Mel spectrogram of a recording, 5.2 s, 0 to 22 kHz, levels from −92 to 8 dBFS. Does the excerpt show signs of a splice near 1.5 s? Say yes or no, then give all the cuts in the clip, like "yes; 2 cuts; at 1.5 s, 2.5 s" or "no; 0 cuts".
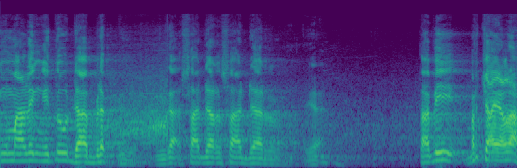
yes; 1 cut; at 1.5 s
